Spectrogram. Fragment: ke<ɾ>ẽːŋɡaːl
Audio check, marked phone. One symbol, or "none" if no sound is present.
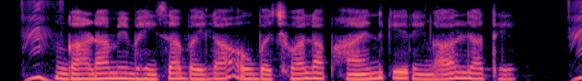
ɾ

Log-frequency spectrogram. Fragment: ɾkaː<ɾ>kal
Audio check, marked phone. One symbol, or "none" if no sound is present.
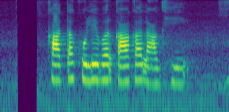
none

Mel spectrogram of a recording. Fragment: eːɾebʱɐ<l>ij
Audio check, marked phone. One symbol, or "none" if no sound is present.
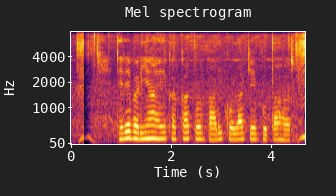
ɽ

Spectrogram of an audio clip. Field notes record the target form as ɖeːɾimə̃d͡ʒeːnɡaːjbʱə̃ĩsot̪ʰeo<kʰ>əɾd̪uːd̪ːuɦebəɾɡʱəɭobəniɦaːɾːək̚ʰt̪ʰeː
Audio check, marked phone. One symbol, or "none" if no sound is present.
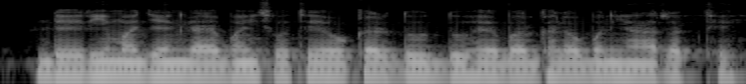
k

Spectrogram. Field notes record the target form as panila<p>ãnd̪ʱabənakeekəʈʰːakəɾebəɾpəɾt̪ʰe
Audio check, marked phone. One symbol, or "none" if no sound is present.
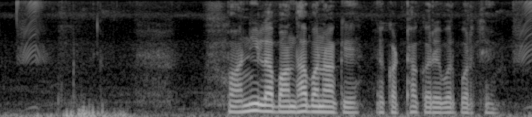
b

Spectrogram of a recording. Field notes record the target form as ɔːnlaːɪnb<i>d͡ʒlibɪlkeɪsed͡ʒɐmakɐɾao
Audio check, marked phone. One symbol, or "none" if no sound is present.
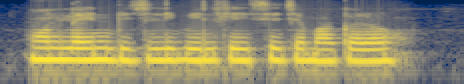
ɪ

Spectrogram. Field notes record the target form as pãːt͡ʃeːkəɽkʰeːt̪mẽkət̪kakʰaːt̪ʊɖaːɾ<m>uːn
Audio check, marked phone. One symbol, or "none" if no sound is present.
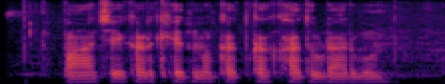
b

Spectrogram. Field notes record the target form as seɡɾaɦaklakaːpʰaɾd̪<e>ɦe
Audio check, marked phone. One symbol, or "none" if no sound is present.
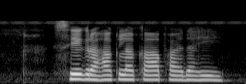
a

